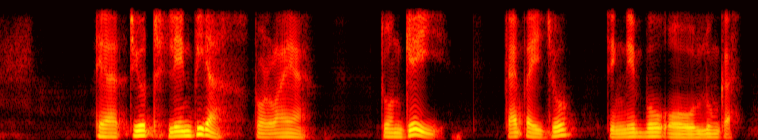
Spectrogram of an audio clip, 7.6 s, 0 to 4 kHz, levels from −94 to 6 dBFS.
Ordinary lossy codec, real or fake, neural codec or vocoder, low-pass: none; fake; codec, 16 kHz in and 24 kHz out, 0.9 kbps, LongCat-Audio-Codec, four codebook decoder; 3.6 kHz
